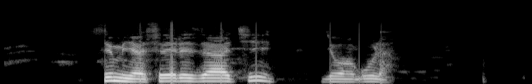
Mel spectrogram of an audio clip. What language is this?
Ganda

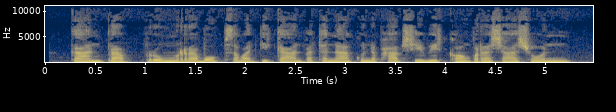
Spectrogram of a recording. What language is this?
Thai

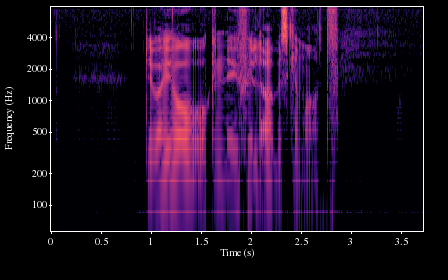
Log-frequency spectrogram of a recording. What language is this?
Swedish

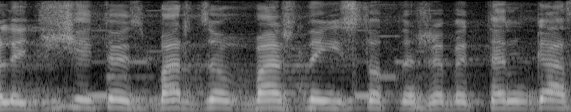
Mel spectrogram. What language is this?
Polish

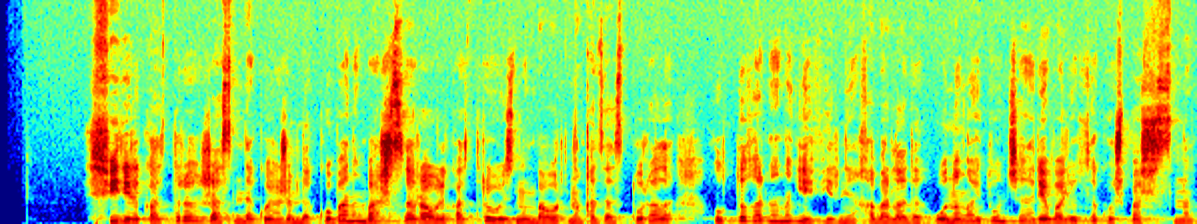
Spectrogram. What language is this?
Kazakh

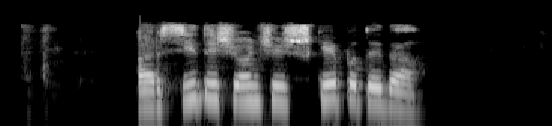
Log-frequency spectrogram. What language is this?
Mari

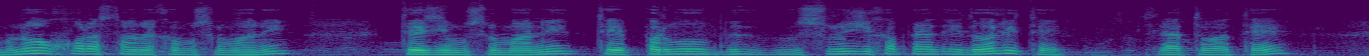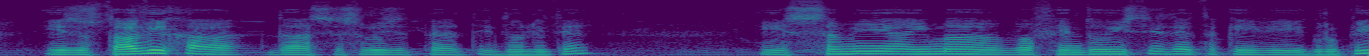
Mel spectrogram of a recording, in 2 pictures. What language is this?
Bulgarian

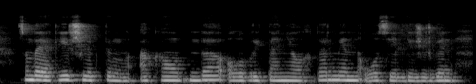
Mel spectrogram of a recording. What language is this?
Kazakh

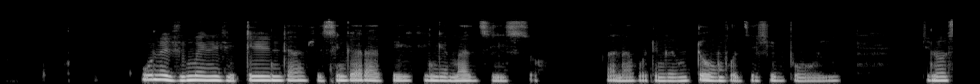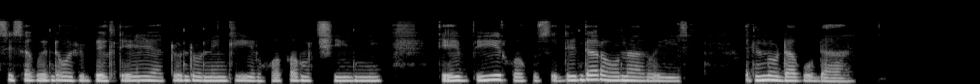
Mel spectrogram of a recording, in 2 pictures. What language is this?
Ndau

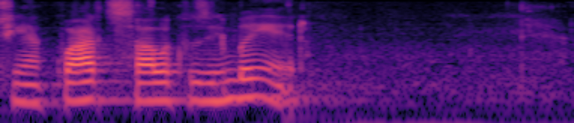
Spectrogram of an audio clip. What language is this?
Portuguese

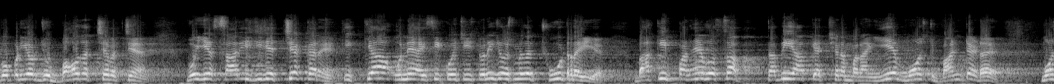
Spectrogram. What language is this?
Hindi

